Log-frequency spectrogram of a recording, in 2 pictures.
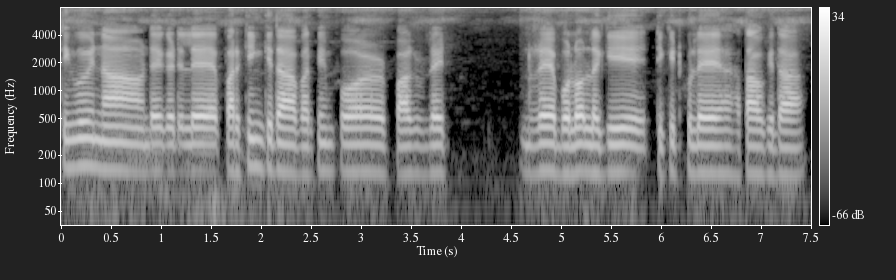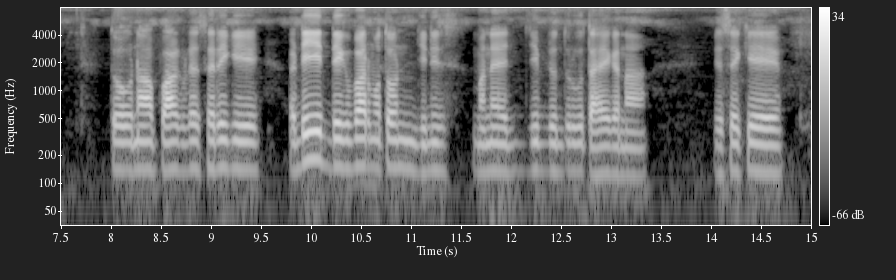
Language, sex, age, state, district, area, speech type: Santali, male, 18-30, West Bengal, Birbhum, rural, spontaneous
